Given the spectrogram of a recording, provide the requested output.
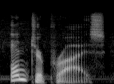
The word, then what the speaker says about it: enterprise: In enterprise, the stress is on the first syllable and the word is shorter.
